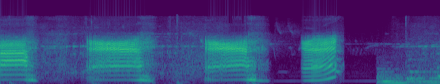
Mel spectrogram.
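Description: A cartoon man's voice giving three short wordless cries in a row, the last one falling in pitch, as he seethes in frustration.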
